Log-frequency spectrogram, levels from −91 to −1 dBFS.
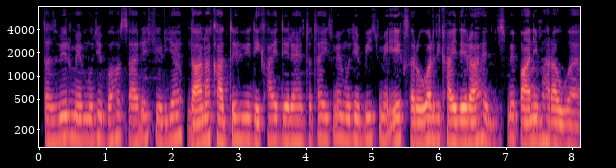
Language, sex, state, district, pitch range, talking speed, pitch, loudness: Hindi, male, Bihar, East Champaran, 130-145 Hz, 215 wpm, 135 Hz, -28 LUFS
